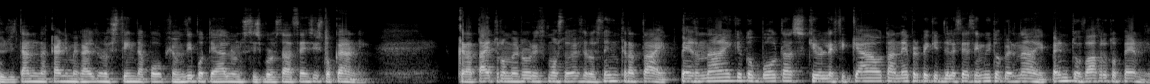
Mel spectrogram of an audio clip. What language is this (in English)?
Greek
